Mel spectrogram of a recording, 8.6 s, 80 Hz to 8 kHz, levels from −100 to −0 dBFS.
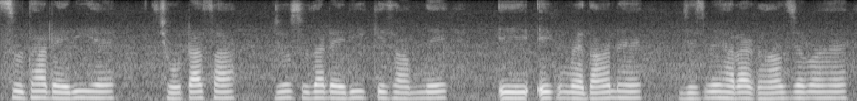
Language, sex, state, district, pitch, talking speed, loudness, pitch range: Hindi, male, Bihar, Sitamarhi, 180 Hz, 125 wpm, -17 LUFS, 175-185 Hz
